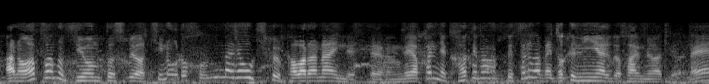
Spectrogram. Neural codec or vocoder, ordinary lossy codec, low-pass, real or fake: codec, 24 kHz, 0.9 kbps, WavTokenizer, medium speech release version 1; none; 7.2 kHz; fake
